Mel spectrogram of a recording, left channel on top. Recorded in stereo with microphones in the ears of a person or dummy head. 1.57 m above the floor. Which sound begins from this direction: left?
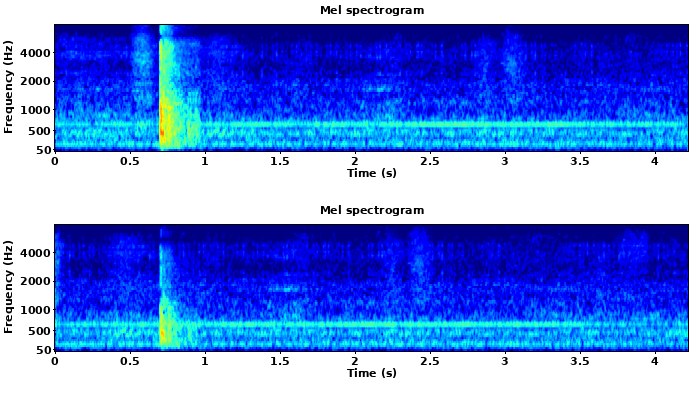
Hammering, at 0.7 s.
